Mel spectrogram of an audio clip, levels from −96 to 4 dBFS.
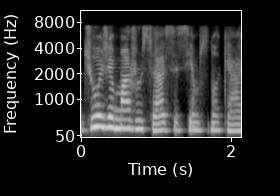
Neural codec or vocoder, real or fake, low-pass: none; real; 7.2 kHz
